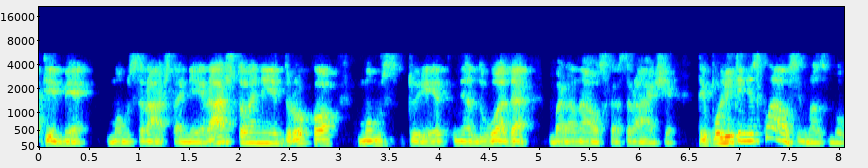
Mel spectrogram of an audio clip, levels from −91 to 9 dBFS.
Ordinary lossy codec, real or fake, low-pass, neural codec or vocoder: AAC, 48 kbps; real; 5.4 kHz; none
